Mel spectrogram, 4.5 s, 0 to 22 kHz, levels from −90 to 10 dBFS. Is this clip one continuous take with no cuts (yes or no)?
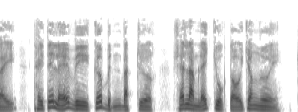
yes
